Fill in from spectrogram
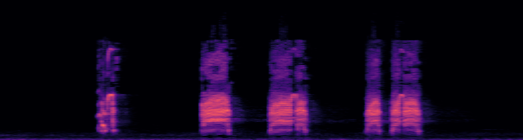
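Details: A pet Sindhi black francolin gives its first call, a rasping five-note phrase. A clipped opening note leads into two broad harsh notes and a doubled ending, all bright and buzzy, with a calm background.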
